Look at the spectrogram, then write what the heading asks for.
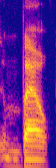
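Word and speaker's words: Bau: It's Mbao. So BAW is how you spell it, but it's pronounced with an M in front of the B.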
